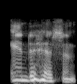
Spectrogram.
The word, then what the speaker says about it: indehiscent: Indehiscent, dear. Indehiscent.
